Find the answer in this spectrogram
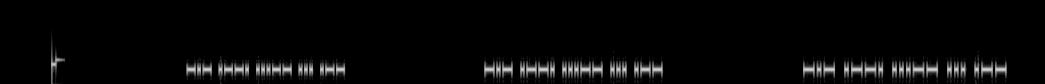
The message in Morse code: KP3SW KP3SW KP3SW

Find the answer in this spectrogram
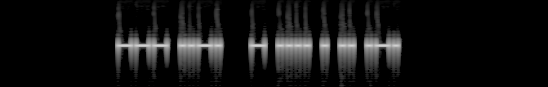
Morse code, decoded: OF THEIR

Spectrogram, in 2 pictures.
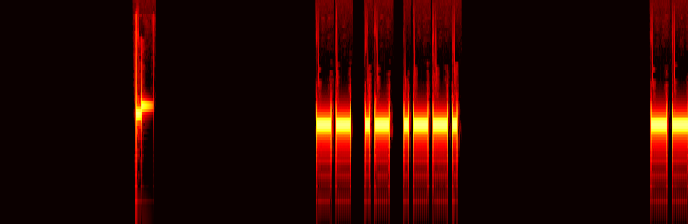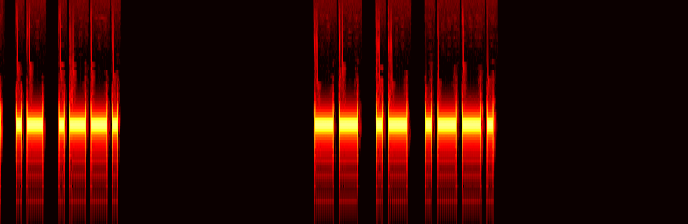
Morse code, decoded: MAP MAP MAP

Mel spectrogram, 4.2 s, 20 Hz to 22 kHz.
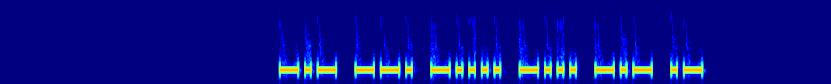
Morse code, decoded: KG6BKA

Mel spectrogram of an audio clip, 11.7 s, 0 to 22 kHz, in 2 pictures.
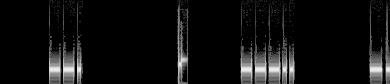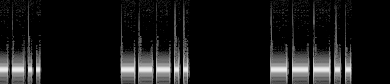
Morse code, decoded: G 8888

